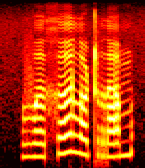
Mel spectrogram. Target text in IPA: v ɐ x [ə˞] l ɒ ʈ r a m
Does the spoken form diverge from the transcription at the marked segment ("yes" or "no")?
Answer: yes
